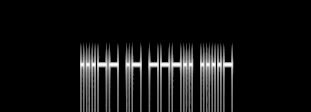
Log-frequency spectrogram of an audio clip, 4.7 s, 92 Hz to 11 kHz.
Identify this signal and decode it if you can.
Morse code, heard as a keyed tone, about 28 wpm, 700 Hz. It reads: 3A84
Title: Common Cut Numbers - 4-Digit 28wpm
